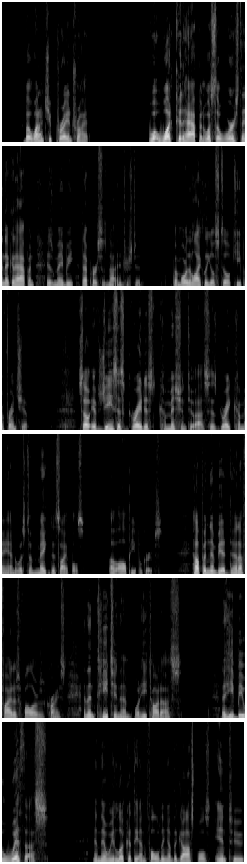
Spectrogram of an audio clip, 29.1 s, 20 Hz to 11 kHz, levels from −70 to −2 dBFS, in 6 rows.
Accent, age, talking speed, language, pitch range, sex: American, 50-69, 170 wpm, English, 90-120 Hz, male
